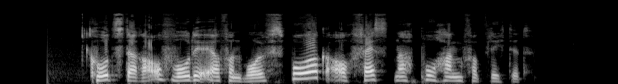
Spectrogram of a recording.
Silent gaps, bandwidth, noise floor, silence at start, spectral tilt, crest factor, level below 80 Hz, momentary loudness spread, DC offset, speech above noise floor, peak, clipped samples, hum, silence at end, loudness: none; 11.5 kHz; -78 dBFS; 0.9 s; -5 dB/octave; 16 dB; -58 dBFS; 14 LU; under 0.1%; 64 dB; 0 dBFS; under 0.1%; none; 1 s; -14 LUFS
